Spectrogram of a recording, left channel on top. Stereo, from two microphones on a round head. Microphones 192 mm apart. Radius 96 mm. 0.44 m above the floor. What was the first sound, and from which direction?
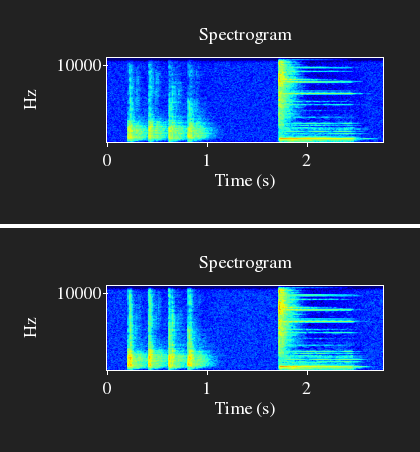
A clap, 35° right (ahead or behind).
